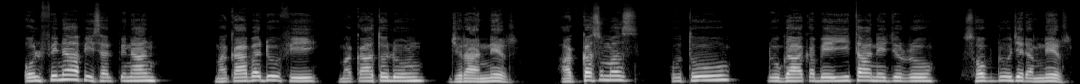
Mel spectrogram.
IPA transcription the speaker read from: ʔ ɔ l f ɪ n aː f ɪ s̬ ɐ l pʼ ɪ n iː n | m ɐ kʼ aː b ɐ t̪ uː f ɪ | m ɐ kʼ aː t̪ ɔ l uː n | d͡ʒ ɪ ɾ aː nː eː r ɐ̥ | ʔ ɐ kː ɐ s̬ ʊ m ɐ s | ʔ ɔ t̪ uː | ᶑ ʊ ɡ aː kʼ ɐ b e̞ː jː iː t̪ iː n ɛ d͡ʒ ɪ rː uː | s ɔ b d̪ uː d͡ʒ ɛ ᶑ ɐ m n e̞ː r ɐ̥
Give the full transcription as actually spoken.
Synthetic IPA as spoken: ʔ ɔ l f ɪ n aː f ɪ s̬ ɐ l pʼ ɪ n aː n | m ɐ kʼ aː b ɐ d̪ uː f ɪ | m ɐ kʼ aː t̪ ɔ l uː n | d͡ʒ ɪ ɾ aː nː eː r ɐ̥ | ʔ ɐ kː ɐ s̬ ʊ m ɐ s | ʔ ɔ t̪ uː | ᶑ ʊ ɡ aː kʼ ɐ b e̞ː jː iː t̪ aː n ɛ d͡ʒ ɪ rː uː | s ɔ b d̪ uː d͡ʒ ɛ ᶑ ɐ m n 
